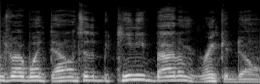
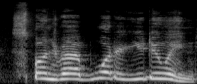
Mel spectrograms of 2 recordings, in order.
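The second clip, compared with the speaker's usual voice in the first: high, sharp yell; 8 semitones higher than usual. A narrator's reading. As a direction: catch him in the act. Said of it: "he yelled".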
